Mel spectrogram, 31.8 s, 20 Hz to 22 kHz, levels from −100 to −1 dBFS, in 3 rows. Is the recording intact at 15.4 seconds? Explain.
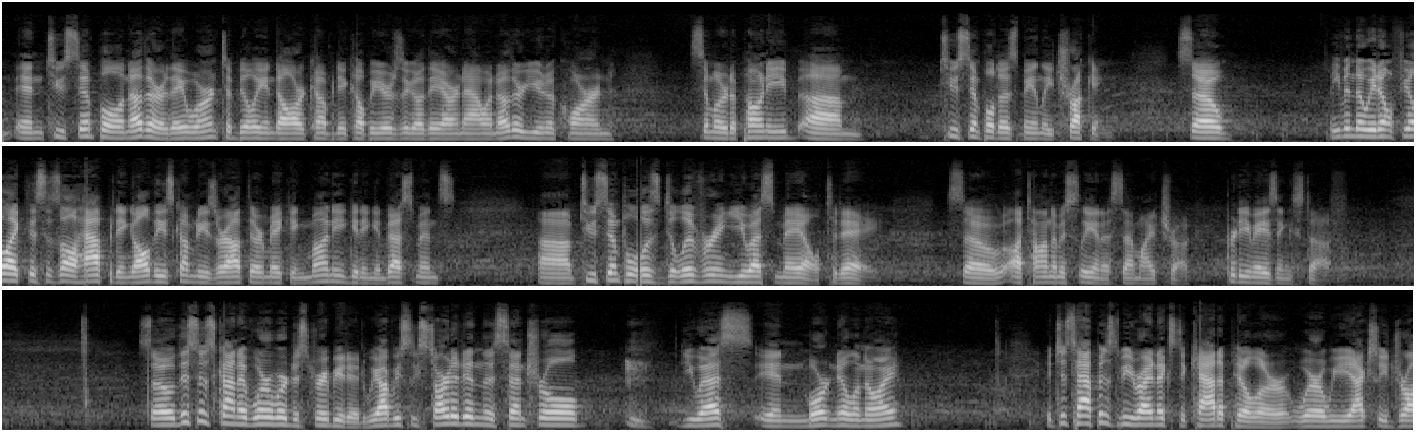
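No. A gap at a join of encoded pieces falls at 15.35 to 15.37 s. Untrimmed encoder delay and end padding leave a break of about 23 ms before the sound resumes.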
